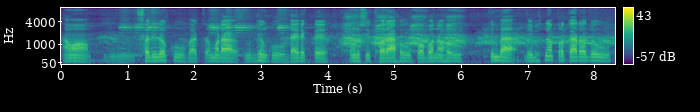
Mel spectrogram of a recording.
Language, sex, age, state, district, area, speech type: Odia, male, 45-60, Odisha, Kendrapara, urban, spontaneous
